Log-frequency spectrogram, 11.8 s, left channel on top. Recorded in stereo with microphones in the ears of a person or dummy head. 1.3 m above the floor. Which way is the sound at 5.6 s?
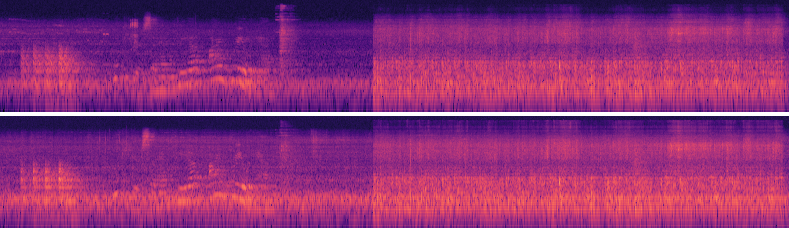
10° right (ahead or behind).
